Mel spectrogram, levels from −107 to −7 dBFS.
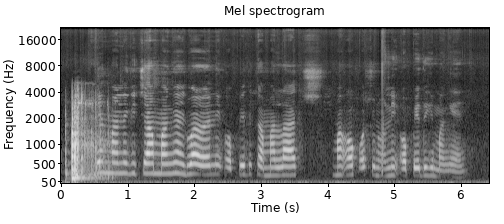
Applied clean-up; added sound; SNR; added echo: none; Coin (dropping); 0 dB; none.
